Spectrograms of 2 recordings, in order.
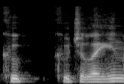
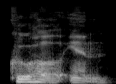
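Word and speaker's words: Cú Chulainn: Cuchulainn Cuchulainn Cuchulain okay so the second C is silent.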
